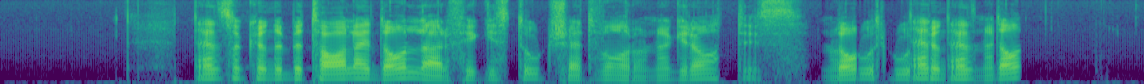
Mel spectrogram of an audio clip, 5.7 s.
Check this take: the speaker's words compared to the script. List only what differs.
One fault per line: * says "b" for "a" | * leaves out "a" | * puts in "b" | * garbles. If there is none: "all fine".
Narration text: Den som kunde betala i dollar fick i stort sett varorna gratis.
* garbles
